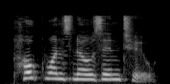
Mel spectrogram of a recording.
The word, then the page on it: poke ones nose into: American English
